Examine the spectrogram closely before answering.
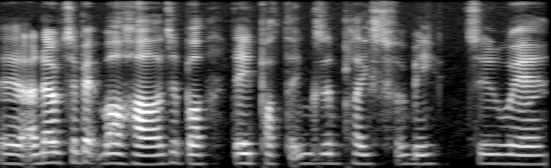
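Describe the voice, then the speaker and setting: An English man vlogging about mental health, talking in an earnest, halting way with lots of fillers and restarts, sniffly and stuffed up from a head cold. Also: a little high, monotone, fairly bright tone. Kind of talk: casual to-camera vlog.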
